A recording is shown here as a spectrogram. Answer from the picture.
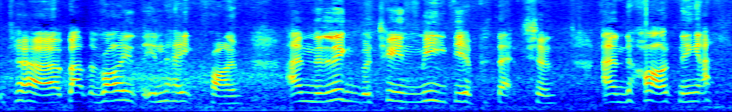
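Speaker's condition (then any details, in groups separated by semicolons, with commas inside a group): Cerebral palsy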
